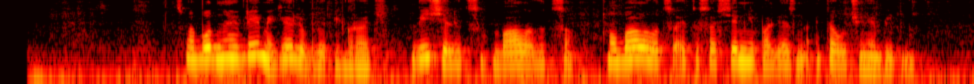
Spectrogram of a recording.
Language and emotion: Russian, sad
